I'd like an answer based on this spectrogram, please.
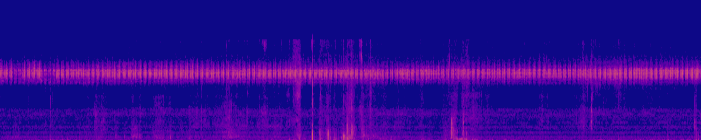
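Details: Great green bush-cricket (Tettigonia viridissima) delivering a steady, unbroken high-pitched sizzle throughout, with soft rustling and footstep-like thuds in the background.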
